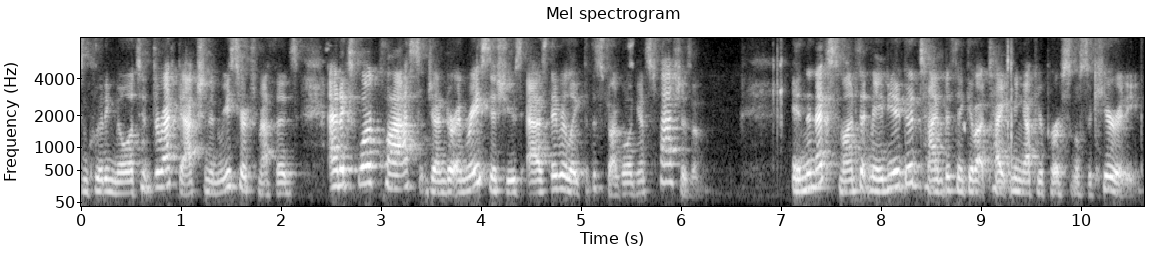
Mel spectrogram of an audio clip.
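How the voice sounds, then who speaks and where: A woman's voice: lowish voice, fairly bright tone. A woman hosting a casual stream, reading aloud and adding sarcastic, mock-dramatic commentary. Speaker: host reading a book aloud on a fundraising stream. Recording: roomy echo, faint noise.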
